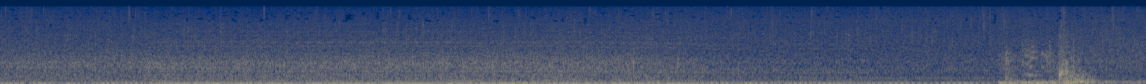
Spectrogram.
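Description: A vehicle engine rumbles low and steady as it drives along.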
